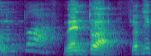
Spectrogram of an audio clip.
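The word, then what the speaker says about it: trois: वहां दो वन दो त्वा वन त्वा क्योंकि थ्री को त्वा बोला जाता है टी ए डब्लू एच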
